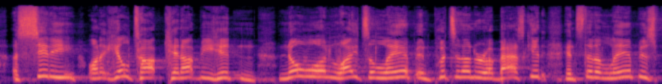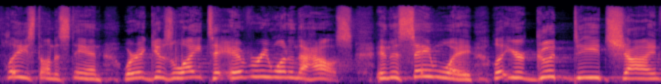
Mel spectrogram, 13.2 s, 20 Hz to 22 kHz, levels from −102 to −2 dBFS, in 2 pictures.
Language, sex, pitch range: English, male, 205-250 Hz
